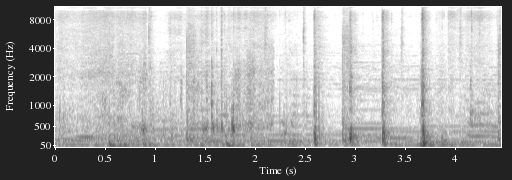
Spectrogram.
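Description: Hardcover books being handled and leafed through, with a few sharp knocks in the second half as the books are moved.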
